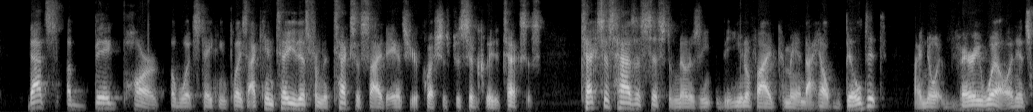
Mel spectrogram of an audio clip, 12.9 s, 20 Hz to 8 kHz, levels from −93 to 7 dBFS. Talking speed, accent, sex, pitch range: 205 wpm, American, male, 95-150 Hz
